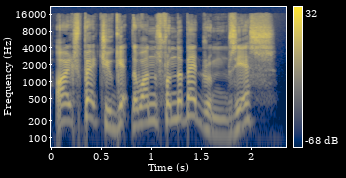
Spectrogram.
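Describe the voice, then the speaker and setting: A man's voice: high-pitched, sing-song, brisk, no echo, voice pushed up. A man doing a shrewd, dry watch commander. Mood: probing. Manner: dry, gently coaxing questions. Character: shrewd, gently probing male watch commander.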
